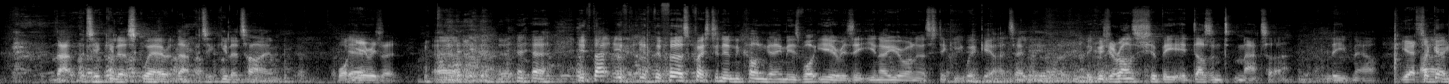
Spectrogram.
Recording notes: We’re back with another live recording, this time coming to you from UK Games Expo in Birmingham.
